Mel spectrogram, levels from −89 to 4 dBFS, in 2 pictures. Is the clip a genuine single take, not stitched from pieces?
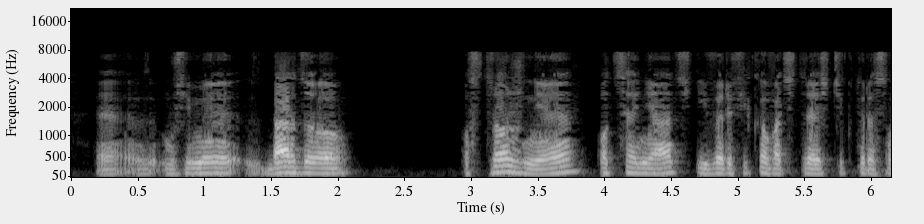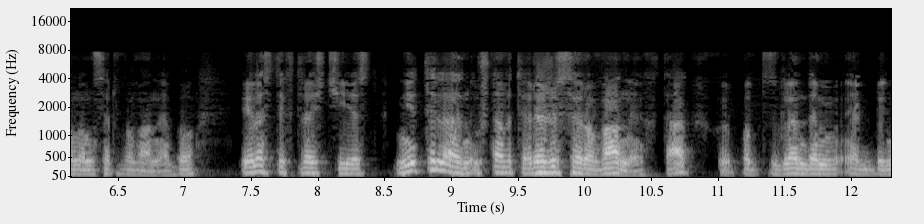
no; 1 cut; at 8.5 s

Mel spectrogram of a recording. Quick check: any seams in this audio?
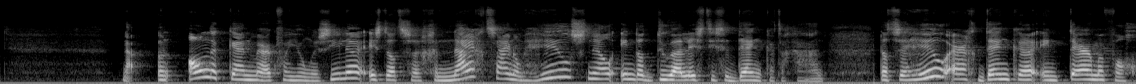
no; 0 cuts

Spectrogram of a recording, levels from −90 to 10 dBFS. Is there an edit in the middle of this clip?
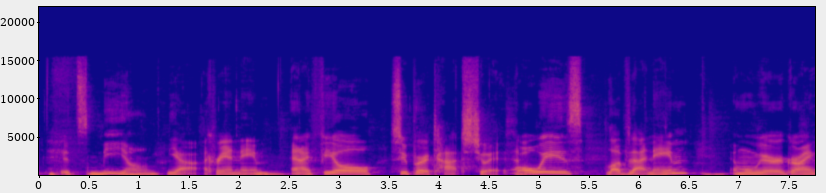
yes; 5 cuts; at 1.2 s, 1.6 s, 3.4 s, 4.8 s, 5.7 s

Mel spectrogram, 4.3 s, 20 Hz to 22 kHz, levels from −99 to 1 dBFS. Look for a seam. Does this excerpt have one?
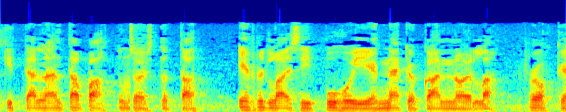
yes; 2 cuts; at 1.0 s, 2.8 s

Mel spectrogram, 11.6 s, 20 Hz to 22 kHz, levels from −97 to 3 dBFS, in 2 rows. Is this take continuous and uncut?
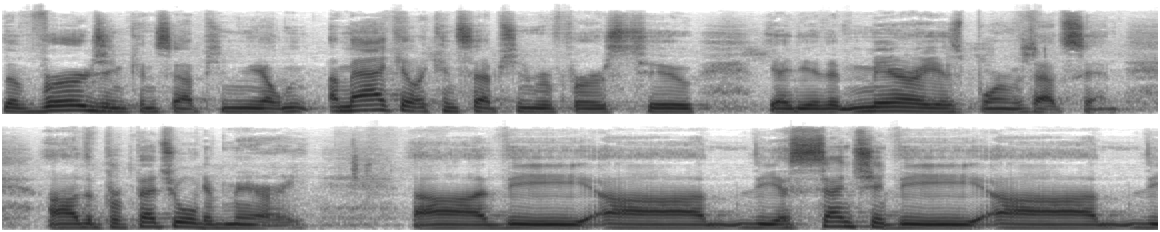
no; 2 cuts; at 6.8 s, 10.2 s

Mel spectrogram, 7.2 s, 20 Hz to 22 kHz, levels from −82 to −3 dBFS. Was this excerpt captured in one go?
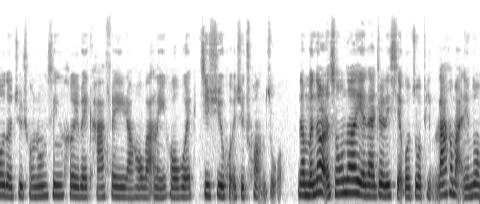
no; 1 cut; at 2.9 s

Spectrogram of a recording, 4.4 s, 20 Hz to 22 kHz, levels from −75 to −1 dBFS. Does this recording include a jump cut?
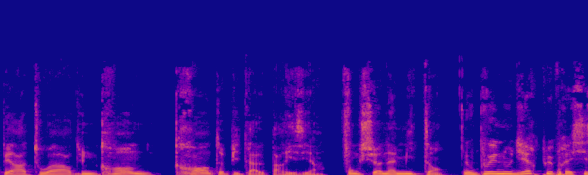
yes; 2 cuts; at 1.2 s, 2.5 s

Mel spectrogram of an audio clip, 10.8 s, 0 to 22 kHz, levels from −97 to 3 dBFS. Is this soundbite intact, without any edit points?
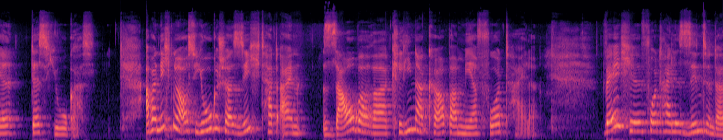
yes; 0 cuts

